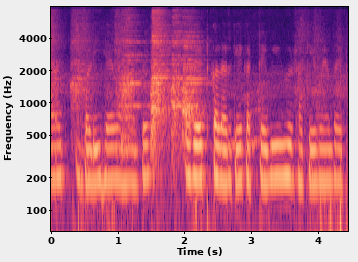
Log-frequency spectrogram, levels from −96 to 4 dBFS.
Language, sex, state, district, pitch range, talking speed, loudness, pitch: Hindi, female, Haryana, Jhajjar, 185-200 Hz, 150 wpm, -16 LUFS, 190 Hz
